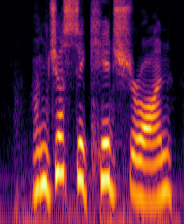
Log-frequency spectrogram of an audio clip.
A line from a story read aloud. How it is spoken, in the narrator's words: I said miserably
